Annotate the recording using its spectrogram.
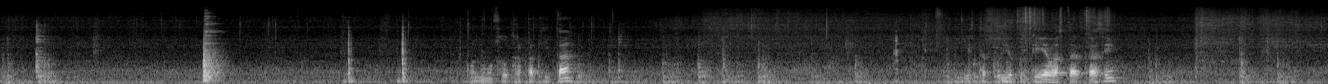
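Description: Battered pork trotters sizzle in hot oil in a frying pan.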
